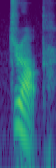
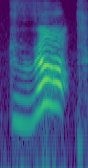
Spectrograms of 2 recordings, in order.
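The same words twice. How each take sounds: First: The word is said in a calm, plain way. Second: The word is said in a sharp, aggressive way. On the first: "They will go" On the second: "like that. And it becomes quite an aggressive thing"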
